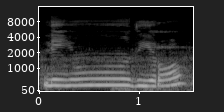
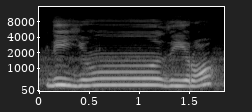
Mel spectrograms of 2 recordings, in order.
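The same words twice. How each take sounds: First: ज़ीरो very slow with a thick, full r and a rising end; heavy r again. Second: ज़ीरो very slow, the r full and heavy, drawn out; heavy r recitation. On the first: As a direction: answer your own question by drawing out ज़ीरो with a heavy r. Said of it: "इसको क्या पढ़ेंगे? ... मोटा पढ़ेंगे इसको". (ज़ीरो को बहुत धीमे, मोटी रॉ के साथ) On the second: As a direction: recite ज़ीरो slowly with a thick, full-mouthed r. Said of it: "रॉ के ऊपर ज़बर है तो आप इसको मोटा पढ़ेंगे". (ज़ीरो को धीरे-धीरे, रॉ को मोटा भरकर पढ़ें) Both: Shown as a demonstration.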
